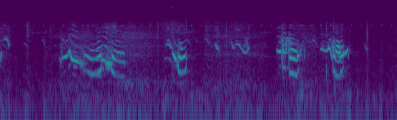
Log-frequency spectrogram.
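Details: Francolin, with chicks mentioned. Harsh, cackling calls sweeping between mid and high pitch in short bursts: a long rough phrase near the start, then several shorter bursts spaced about half a second to a second apart over a quiet background.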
